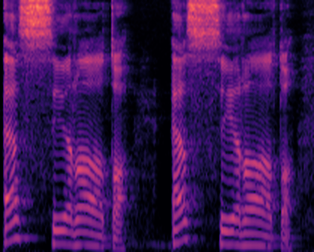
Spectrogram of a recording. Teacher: le lem, en réalité, il a fusionné dans le sad. Il s'est transformé en sad et il a fusionné dans le sad. Donc on ne prononce pas la lettre lem non plus. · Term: lettre solaire, shamsiya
